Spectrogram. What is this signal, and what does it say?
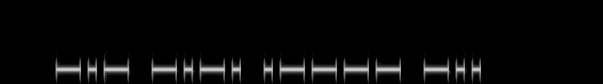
Morse code, heard as a keyed tone, about 15 wpm, 700 Hz. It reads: KC1D
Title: USA Call Signs - 4 Characters - Repeated 2x - 15wpm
